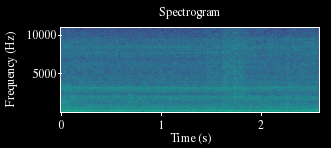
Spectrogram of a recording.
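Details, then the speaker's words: Hotpoint Smart 8 kg washing machine after replacing its noisy drain pump: the new pump gives a smooth, steady low hum with even tones and no rattle or grinding, drains much faster and appears much quieter. "it drained a lot faster and it does appear to be much quieter too"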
